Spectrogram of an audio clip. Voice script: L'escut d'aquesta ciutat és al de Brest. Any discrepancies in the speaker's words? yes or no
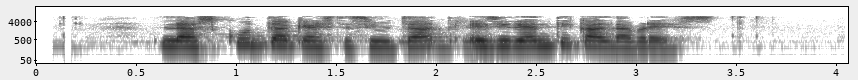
yes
